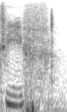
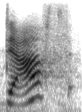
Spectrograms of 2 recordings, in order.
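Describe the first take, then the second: First: The vowel is a long 'ee' sound. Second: The vowel is a short 'eh' sound. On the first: The speaker calls it wrong. "instead of deef" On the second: The speaker calls it right. "It's actually pronounced def, eh"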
